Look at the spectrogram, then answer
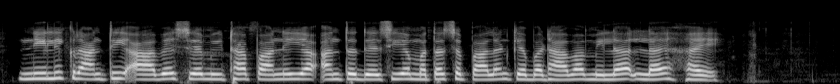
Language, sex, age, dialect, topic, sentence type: Magahi, female, 18-24, Southern, agriculture, statement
